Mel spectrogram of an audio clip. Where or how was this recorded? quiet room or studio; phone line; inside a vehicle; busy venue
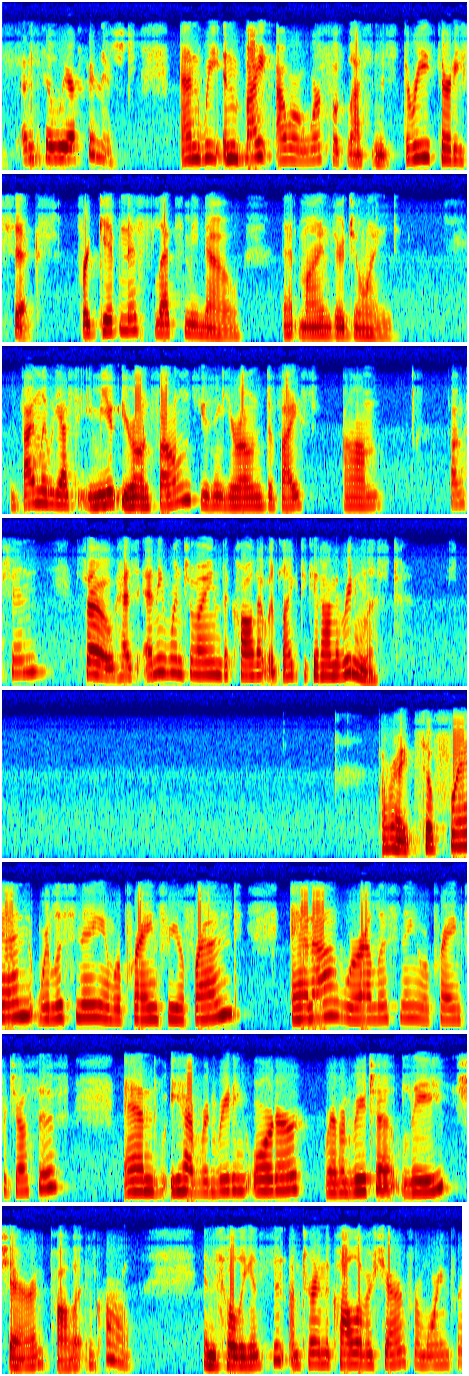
phone line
